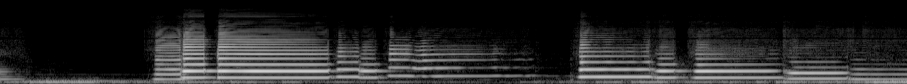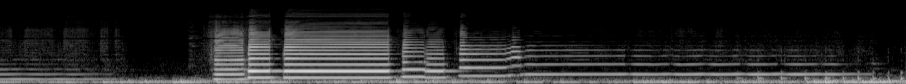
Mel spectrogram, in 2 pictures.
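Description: Tenor saxophone playing a live jazz solo in phrases of long held notes, pausing briefly at the start and about ten seconds in, over an electric bass line.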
